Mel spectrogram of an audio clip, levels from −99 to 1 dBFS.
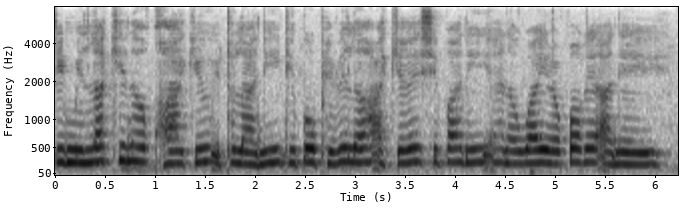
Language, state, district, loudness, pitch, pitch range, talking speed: Sumi, Nagaland, Kohima, -14 LUFS, 235 Hz, 220-245 Hz, 155 wpm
